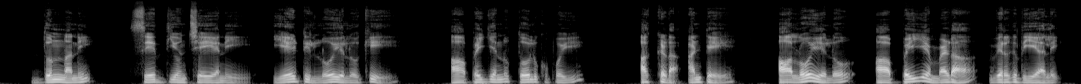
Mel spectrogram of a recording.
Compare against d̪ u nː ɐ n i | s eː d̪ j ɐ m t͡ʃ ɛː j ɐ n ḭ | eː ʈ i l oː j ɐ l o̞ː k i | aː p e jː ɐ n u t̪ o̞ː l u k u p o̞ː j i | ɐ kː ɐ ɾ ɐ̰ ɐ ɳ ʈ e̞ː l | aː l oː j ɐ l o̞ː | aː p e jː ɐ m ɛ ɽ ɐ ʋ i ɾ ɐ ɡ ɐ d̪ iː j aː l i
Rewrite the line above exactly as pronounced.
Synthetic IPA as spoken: d̪ u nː ɐ n i | s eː d̪ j ɐ m t͡ʃ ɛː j ɐ n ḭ | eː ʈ i l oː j ɐ l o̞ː k i | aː p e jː ɐ n u t̪ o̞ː l u k u p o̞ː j i | ɐ kː ɐ ɽ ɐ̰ ɐ ɳ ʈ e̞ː | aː l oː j ɐ l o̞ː | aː p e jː ɐ m ɛ ɽ ɐ ʋ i ɾ ɐ ɡ ɐ d̪ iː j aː l i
